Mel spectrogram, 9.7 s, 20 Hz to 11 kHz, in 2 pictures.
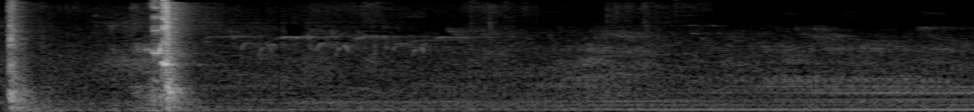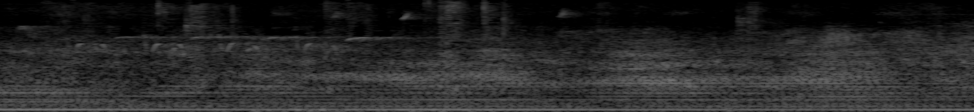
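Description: A car hood pushed shut on a 2012 Chevrolet Camaro: two sharp thumps less than a second apart as it is pressed down and latches. After that a steady low droning hum carries on in the background.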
